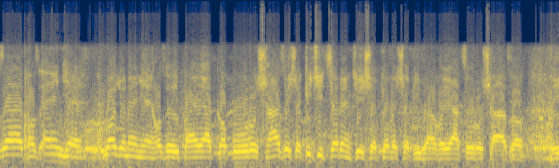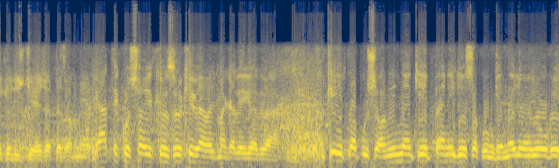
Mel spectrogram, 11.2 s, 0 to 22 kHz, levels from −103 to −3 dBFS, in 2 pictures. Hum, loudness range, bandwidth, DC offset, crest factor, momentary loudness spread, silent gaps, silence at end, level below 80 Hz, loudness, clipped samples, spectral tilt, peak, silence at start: none; 1 LU; 17 kHz; under 0.1%; 6 dB; 3 LU; none; 0 s; -38 dBFS; -7 LUFS; 3%; -3 dB/octave; 0 dBFS; 0 s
